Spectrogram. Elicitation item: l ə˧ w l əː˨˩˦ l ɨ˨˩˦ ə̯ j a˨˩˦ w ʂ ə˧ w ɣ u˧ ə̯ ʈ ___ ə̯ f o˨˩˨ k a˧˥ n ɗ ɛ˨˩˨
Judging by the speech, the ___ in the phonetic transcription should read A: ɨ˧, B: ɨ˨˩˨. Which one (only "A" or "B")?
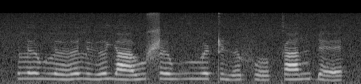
B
